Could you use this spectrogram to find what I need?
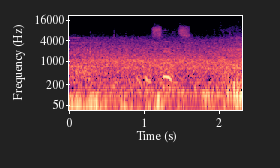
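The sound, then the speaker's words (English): A gently flowing stream with small rippling whitewater, heard as a soft, steady wash of water noise that stays faint and continuous throughout, with a couple of brief brighter splashes. “it's just gently flowing, and there's some ripples, little whitewater ripples down to the left”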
